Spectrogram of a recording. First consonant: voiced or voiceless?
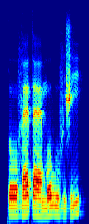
voiced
